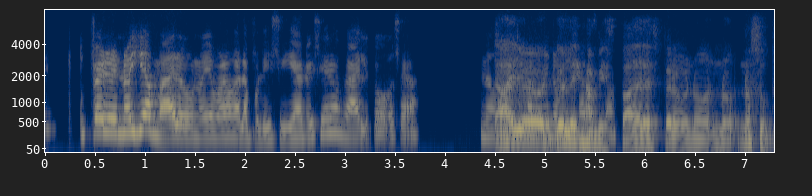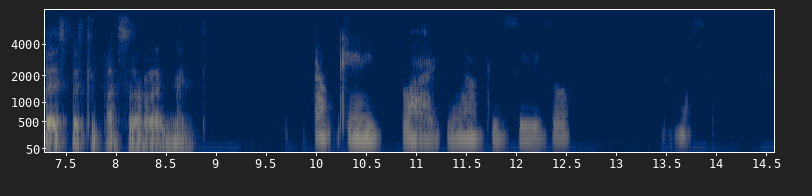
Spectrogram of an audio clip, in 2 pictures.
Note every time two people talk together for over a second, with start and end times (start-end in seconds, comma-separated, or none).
4.5-5.8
